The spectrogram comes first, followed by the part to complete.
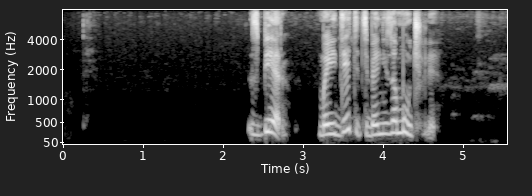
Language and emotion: Russian, neutral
